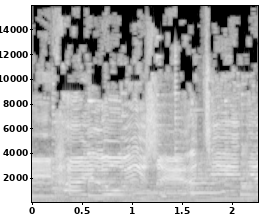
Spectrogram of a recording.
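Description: Live Vietnamese tân cổ giao duyên song (modern ballad mixed with cải lương): a male voice sings sliding, bending melodic lines over the band's steady bass accompaniment.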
